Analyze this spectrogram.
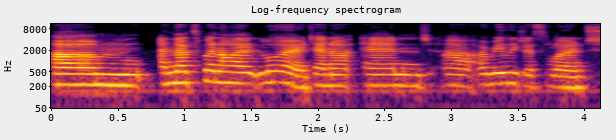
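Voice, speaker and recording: A woman with a medium pitch and a bright, sharp tone speaks at a fairly slow pace with ordinary pitch variation. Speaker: psychic and author. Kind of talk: casual podcast interview.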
